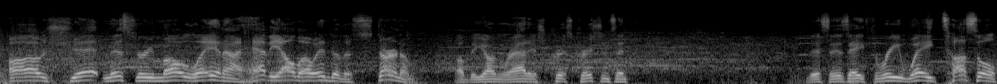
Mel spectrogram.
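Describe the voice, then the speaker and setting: The speech moves at a fairly slow pace with long, frequent pauses and very even loudness, over noticeable background noise. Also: man, fairly high pitch for a man, lively intonation. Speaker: wrestling commentator and stream host. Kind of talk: live commentary. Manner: animated.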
